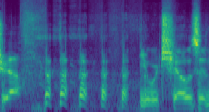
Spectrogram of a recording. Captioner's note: laughs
